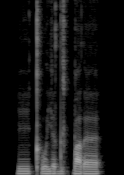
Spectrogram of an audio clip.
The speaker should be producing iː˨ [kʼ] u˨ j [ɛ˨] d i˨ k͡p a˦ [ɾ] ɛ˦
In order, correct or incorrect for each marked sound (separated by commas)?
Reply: correct, incorrect, correct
